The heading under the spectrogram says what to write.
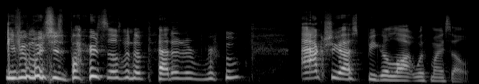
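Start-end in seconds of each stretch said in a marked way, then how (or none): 0.0-2.4 slow, loud teasing voice; a slow, loud, teasing jab; mock chat voice. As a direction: play the mocking viewer. Mocking chat voice about herself.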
